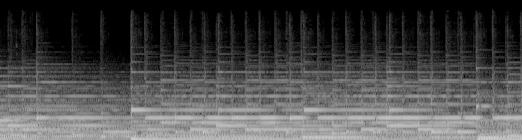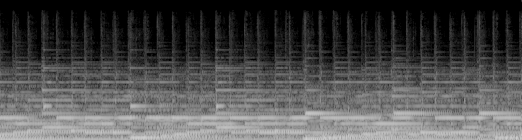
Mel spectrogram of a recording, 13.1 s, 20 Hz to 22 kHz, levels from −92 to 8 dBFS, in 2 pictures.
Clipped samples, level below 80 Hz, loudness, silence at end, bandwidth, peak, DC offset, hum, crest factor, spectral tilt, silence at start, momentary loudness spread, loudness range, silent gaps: under 0.1%; -24 dBFS; -18 LUFS; 0 s; 5.8 kHz; -4 dBFS; under 0.1%; none; 12 dB; -10 dB/octave; 0 s; 2 LU; 1 LU; none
